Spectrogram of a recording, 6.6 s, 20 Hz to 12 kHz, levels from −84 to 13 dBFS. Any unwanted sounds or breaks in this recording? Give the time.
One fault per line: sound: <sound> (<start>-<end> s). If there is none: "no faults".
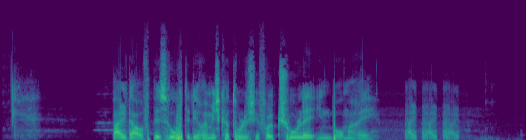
sound: laugh (5.1-5.7 s)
